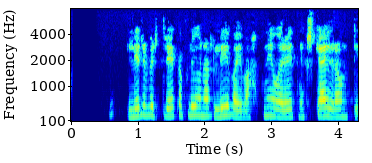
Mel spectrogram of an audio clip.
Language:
Icelandic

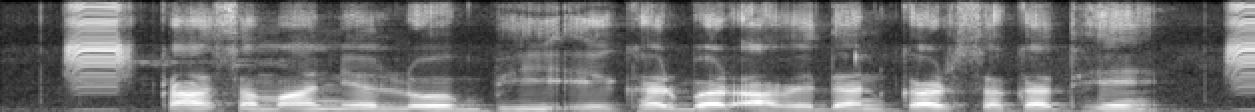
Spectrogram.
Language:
Chhattisgarhi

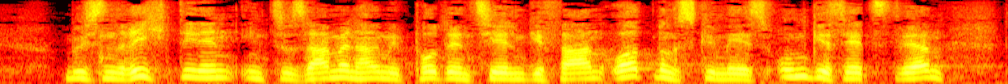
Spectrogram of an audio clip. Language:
German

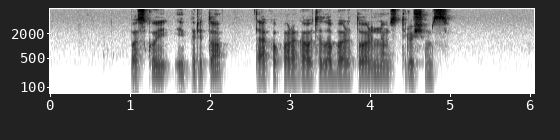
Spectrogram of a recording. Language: Lithuanian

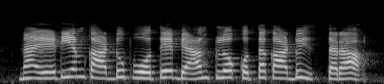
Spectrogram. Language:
Telugu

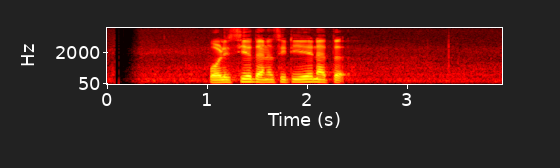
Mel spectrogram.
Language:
Sinhala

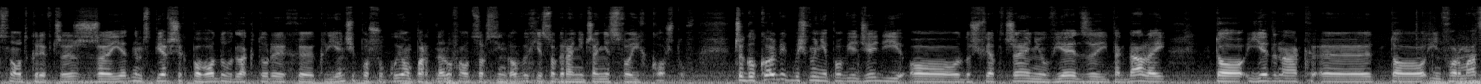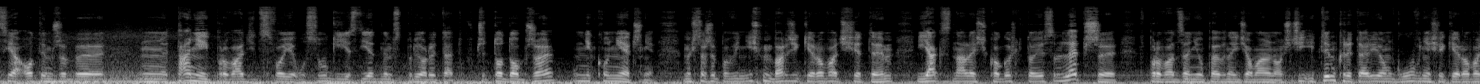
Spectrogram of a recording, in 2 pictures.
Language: Polish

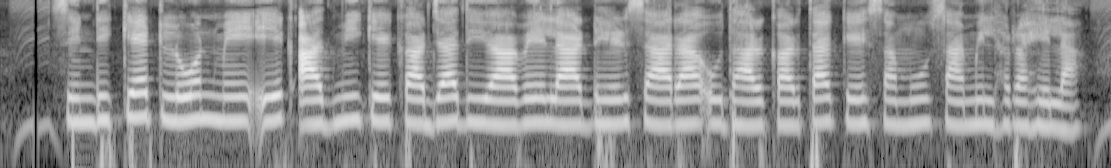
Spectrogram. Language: Bhojpuri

